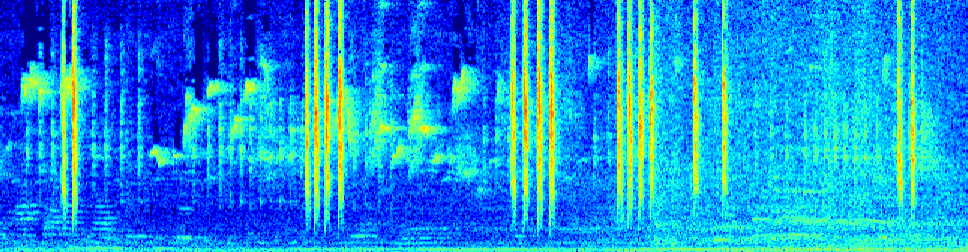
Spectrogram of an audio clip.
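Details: Eurasian tree sparrow in fighting mode, a master recording for training other sparrows: scattered bursts of hard, high chirps, single or in quick runs of three to five, with gaps between, over a steady low background hum.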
